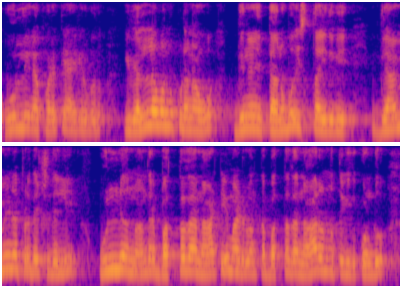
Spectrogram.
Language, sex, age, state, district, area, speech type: Kannada, male, 30-45, Karnataka, Bellary, rural, spontaneous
